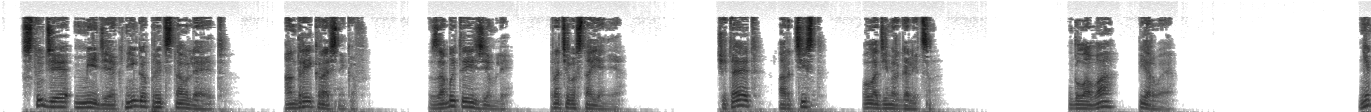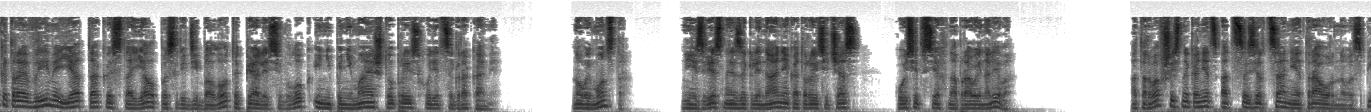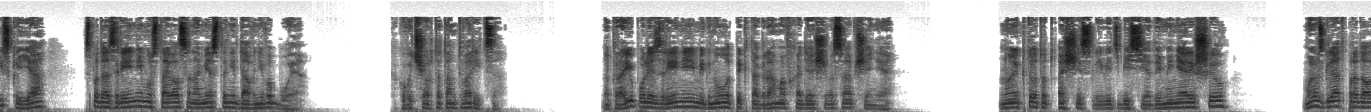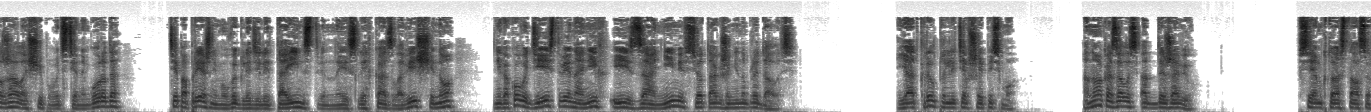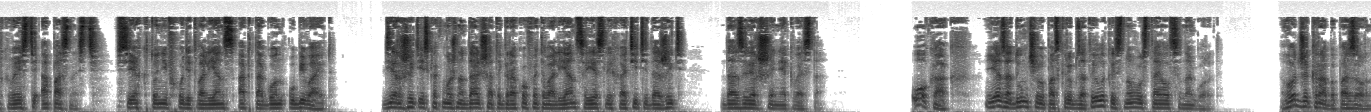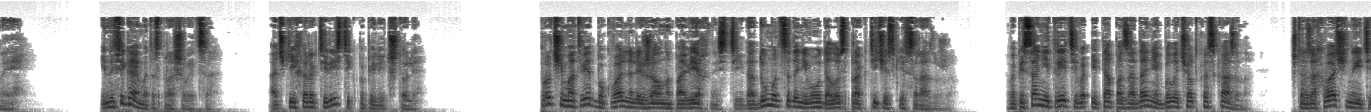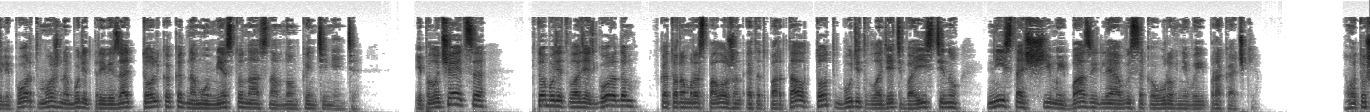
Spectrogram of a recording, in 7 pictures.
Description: Aудиокнига Противостояние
